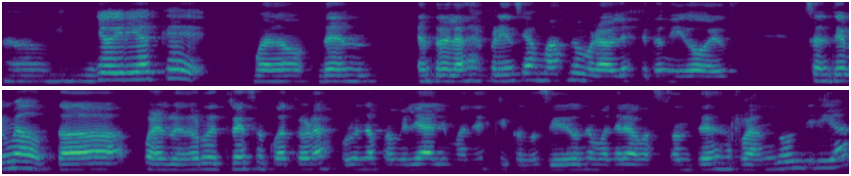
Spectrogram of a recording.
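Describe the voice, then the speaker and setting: With a plain, everyday voice, a woman speaks at a moderate pace and medium pitch, her intonation fairly even. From Peru. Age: 20s. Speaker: bioengineering student. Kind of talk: podcast interview.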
